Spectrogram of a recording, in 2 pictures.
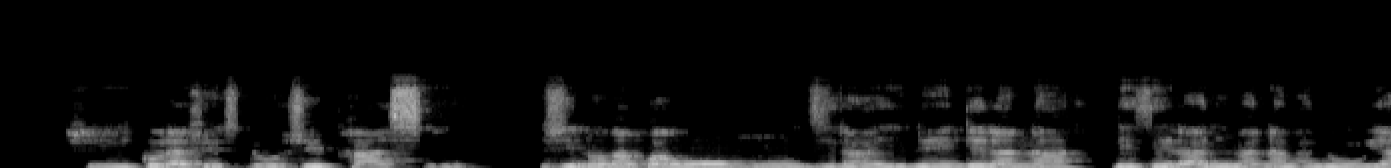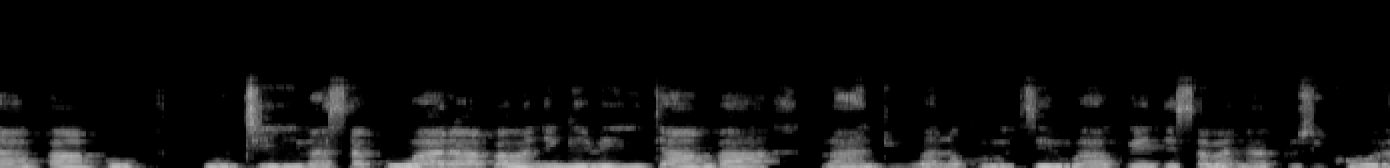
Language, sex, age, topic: Ndau, female, 36-49, education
